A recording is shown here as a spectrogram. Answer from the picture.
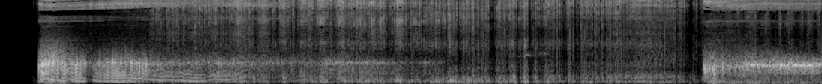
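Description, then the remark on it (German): A toothbrush rubbed on styrofoam held up to the microphone, imitating Brazilian rain, in a steady close-up scratchy hiss with continuous fizzing texture for about nine seconds before a brief pause and resumption. “Ole reibt mit der Zahnbürste am Styropor.”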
